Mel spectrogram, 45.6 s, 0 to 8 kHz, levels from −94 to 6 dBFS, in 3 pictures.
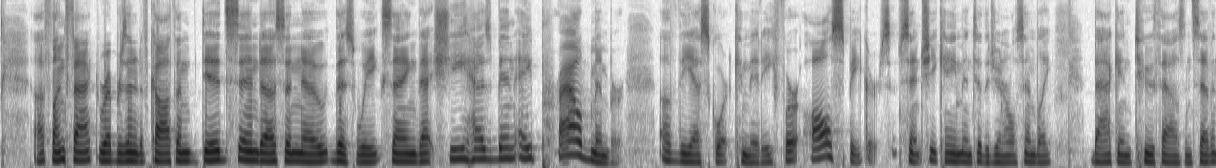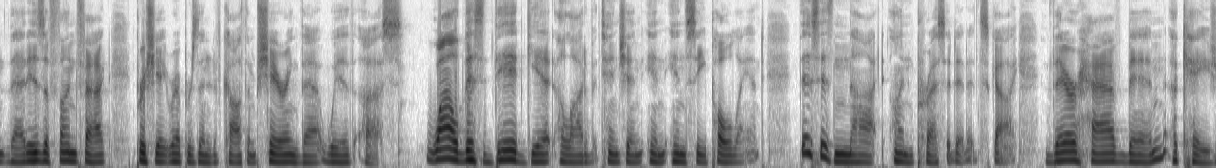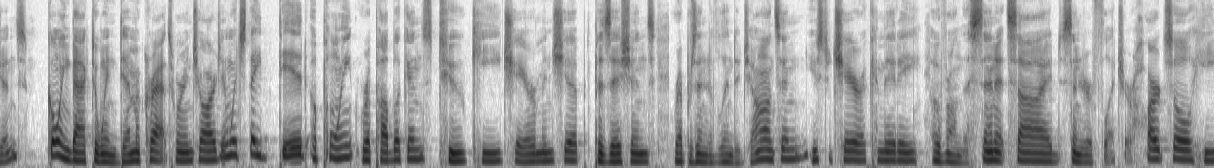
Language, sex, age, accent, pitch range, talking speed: English, male, 40-59, American, 125-155 Hz, 140 wpm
